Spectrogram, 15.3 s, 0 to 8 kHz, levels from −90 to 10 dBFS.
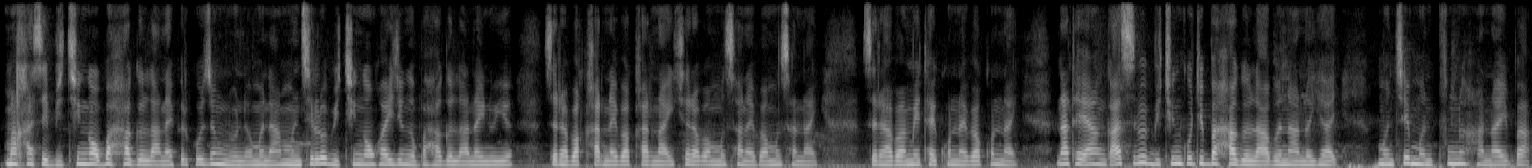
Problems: none marked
